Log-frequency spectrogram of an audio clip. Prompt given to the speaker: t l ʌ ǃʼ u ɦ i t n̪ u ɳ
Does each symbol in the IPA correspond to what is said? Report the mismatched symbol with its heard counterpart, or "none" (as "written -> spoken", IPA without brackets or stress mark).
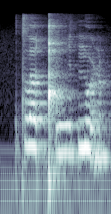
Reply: none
